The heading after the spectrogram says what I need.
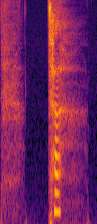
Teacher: Some English speakers will actually make their T with the tongue touching their teeth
